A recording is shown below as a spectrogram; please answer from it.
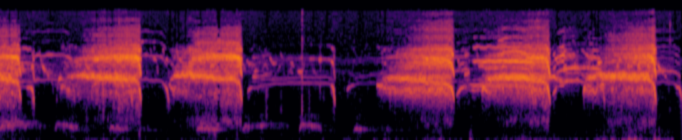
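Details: Falcons feeding at the nest, Barycz Valley, Poland: a run of grating, hoarse calls, each about a second, broken by a brief lull with faint thin whistles midway.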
